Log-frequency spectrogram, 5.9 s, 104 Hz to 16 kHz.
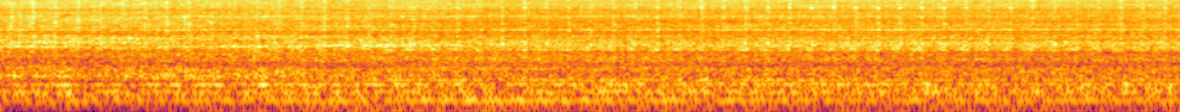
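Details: Hornby (Lima-based) Class 57 diesel-electric model locomotive, owned about two years when it suddenly went dead, now repaired and running on the test bed: steady even motor buzz with constant high whine, no catching or stalling; runs normally.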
